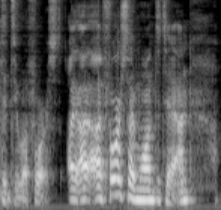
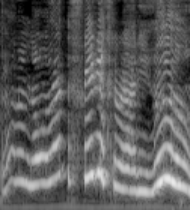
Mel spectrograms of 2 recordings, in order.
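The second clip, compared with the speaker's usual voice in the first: mocking squeaky voice. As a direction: squeak it out like a scared little kid. Mocking the kids' bravado.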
